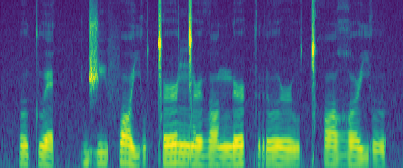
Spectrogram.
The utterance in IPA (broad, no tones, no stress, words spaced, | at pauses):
ʊtʷɛ | d͡ʒifɔ juǀə˞ ŋ͡ǀə˞ðɔnə˞ krʊ ɹuǀʰɔʁʷə˞jʊ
